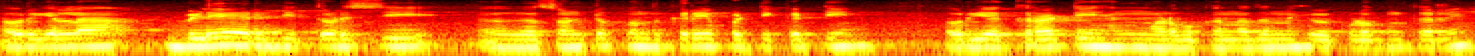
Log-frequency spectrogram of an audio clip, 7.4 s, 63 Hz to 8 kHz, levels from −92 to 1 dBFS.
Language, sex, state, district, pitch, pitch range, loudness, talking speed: Kannada, male, Karnataka, Belgaum, 145 Hz, 135-150 Hz, -16 LUFS, 120 wpm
